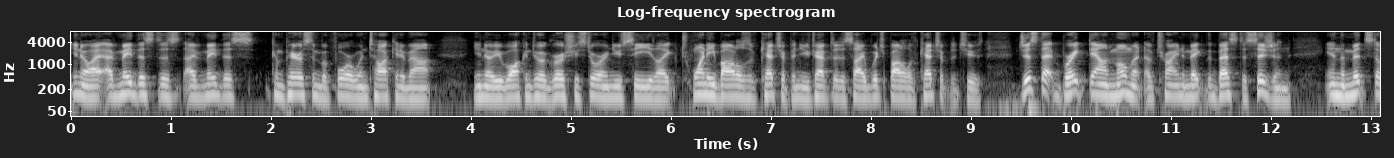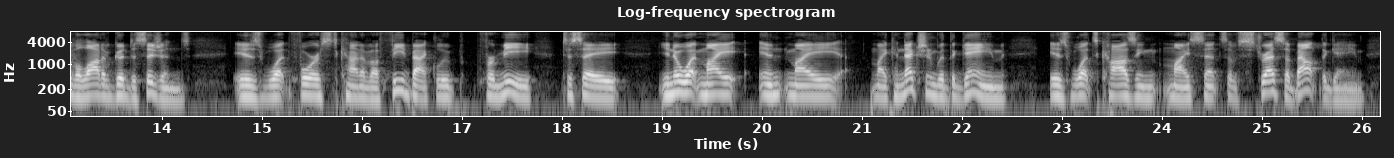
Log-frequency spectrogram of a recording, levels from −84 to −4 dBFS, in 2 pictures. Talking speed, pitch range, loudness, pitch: 220 wpm, 120-140 Hz, -21 LUFS, 125 Hz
